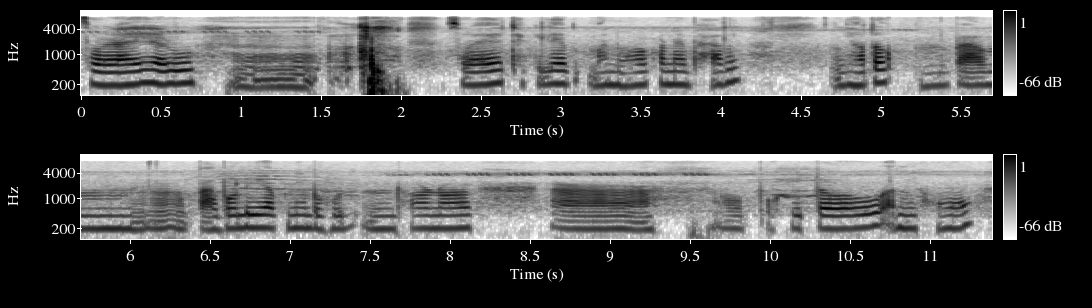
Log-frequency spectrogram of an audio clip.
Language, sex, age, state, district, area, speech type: Assamese, female, 45-60, Assam, Dibrugarh, rural, spontaneous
